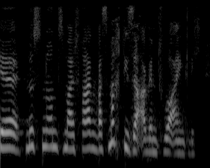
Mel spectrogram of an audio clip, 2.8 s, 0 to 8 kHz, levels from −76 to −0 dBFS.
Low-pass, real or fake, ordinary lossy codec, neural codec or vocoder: 7.2 kHz; fake; none; vocoder, 44.1 kHz, 128 mel bands every 256 samples, BigVGAN v2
